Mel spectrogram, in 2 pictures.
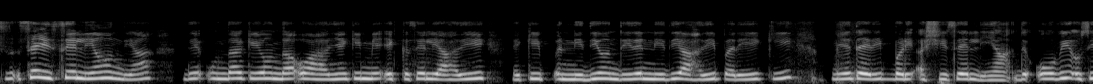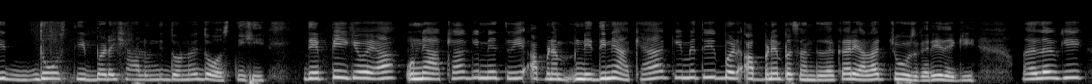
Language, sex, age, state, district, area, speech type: Dogri, female, 18-30, Jammu and Kashmir, Reasi, rural, spontaneous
